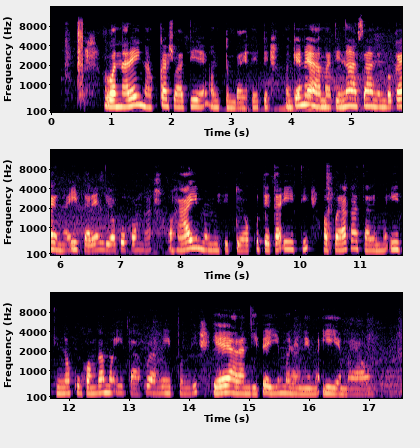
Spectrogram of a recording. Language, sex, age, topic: Oshiwambo, female, 18-24, finance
